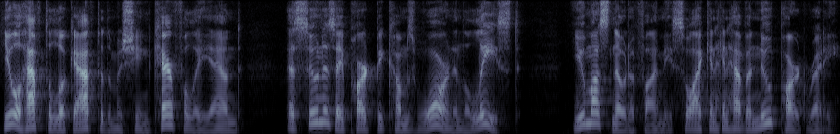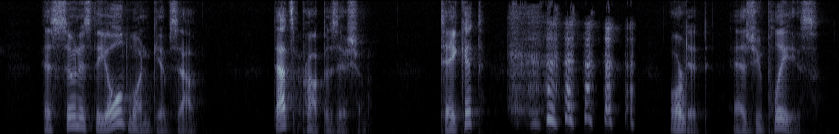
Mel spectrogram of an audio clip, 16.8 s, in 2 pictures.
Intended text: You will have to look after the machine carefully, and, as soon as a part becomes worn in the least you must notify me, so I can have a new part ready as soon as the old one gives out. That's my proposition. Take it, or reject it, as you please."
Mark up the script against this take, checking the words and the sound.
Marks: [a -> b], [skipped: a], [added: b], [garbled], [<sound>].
You will have to look after the machine carefully, and, as soon as a part becomes worn in the least you must notify me, so I can [added: can] have a new part ready as soon as the old one gives out. That's [skipped: my] proposition. Take it, [laugh] or [skipped: reject] it, as you please."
